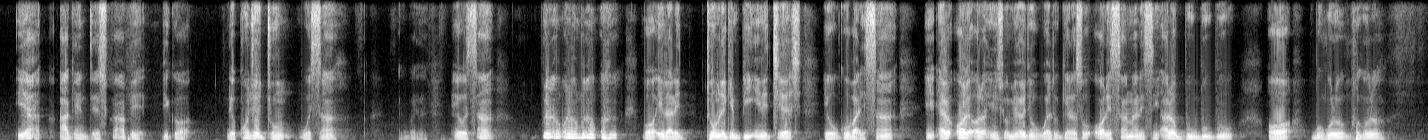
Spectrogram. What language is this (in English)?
Liberian English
